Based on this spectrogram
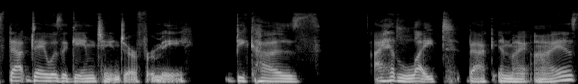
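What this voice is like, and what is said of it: Emotional, choked-up voice. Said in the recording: “I get a little emotional when I think about this”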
